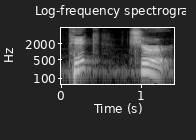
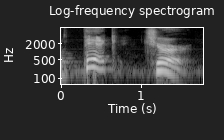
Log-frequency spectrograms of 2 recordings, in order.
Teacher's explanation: Pick has the accented syllable. Ture has the unaccented. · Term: unaccented final syllables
